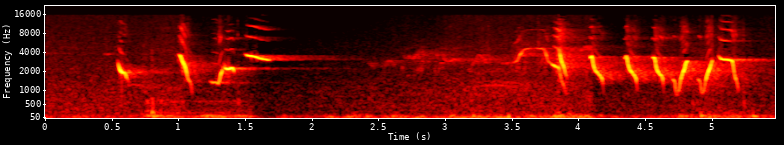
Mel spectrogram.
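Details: Grey shrike-thrush in Tasmania: a few sharp down-slurred notes and a long steady whistle, then a rapid series of about seven loud descending whistled notes.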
